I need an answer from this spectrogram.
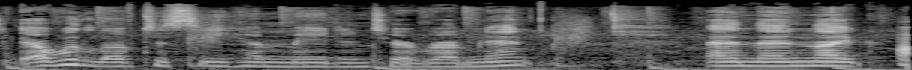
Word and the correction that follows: revenant: I would have loved to see him as a remnant, because I can't say that right. Remnant. – Revenant.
